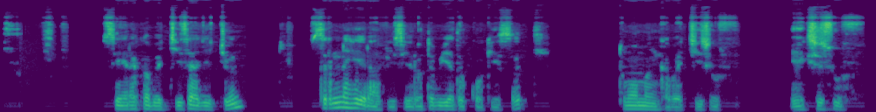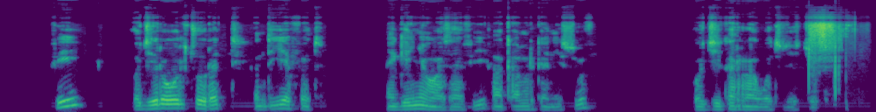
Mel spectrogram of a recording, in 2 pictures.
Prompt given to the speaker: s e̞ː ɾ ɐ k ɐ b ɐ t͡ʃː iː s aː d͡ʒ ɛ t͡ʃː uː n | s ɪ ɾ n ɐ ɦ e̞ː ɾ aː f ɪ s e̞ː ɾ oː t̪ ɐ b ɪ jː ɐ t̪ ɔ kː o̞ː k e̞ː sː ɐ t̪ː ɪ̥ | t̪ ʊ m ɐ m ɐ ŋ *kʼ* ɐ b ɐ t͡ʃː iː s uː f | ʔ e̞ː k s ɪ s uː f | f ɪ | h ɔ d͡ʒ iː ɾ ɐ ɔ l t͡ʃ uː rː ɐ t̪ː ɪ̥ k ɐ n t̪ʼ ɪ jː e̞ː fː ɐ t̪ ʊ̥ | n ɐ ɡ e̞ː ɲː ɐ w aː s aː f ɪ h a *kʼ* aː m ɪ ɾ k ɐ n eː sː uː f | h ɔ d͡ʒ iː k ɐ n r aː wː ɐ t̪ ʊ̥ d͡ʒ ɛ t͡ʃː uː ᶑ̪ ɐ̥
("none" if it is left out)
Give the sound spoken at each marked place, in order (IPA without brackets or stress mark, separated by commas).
k, kʼ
